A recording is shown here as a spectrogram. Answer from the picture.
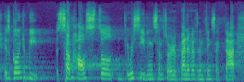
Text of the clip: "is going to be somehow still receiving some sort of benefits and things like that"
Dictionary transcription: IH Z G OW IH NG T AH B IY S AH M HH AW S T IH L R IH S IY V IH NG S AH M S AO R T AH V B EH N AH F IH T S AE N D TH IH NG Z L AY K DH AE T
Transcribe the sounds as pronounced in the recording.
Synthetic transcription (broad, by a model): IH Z G OW IH NG T AH B IY S AH M HH AW S T IH L R IH S IY V IH NG S AH M S AO R T AH V B EH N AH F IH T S N TH IH NG Z L AY K DH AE T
